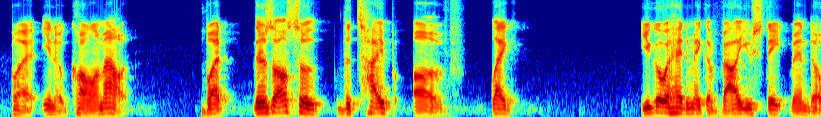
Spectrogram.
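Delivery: normal talking voice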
